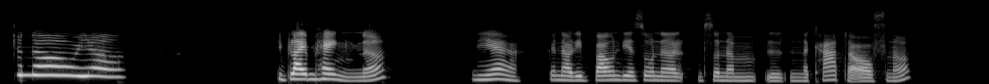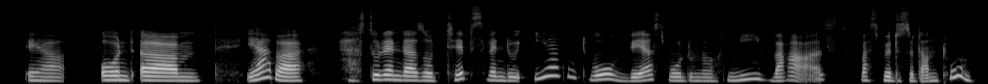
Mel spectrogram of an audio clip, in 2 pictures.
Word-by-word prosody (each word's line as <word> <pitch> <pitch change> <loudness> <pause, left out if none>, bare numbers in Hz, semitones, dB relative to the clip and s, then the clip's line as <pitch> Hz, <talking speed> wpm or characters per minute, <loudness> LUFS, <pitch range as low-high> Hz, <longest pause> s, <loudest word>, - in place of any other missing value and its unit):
Genau. 430 -1 +7
Ja. 370 -3 +5 1.5
Die - - -3
bleiben 240 0 +8
hängen, 215 -9 +3
ne? 220 - -2 0.8
Ja, 220 -2 -1 0.3
genau, 205 -2 -2
die 195 +1 -1
bauen 200 +2 0
dir 200 -1 -1
so 200 +1 -5
'ne 180 -3 -3 0.2
so 185 - -6
'ne 180 -1 -4
m 175 0 -9
l 165 -1 -7
so 165 - -14
'ne 165 -1 -9
Karte 210 +4 -4
auf, 155 0 -3
ne? 200 - -8 1.0
Ja. 175 -3 -6 0.3
Und, 200 0 0
ähm, 180 -2 +4 0.4
ja 240 - 0
aber 180 - +2 0.3
hast 180 +4 -16
du 225 - +2
denn 220 -2 0
da 190 -1 +2
so 180 -1 -3
Tipps, 255 +1 -5
wenn 190 -2 -4
du 175 -1 -4
irgendwo 255 - -3
wärst, 180 +7 -3
wo 175 0 -5
du 170 0 -13
noch 160 -3 -13
nie 220 +6 -7
warst, 190 +5 -8
was 185 -1 -11
würdest 180 -3 -5
du - - -4
dann 155 +4 -7
tun? 320 - -4
195 Hz, 145 wpm, -23 LUFS, 175-235 Hz, 1.5 s, bleiben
